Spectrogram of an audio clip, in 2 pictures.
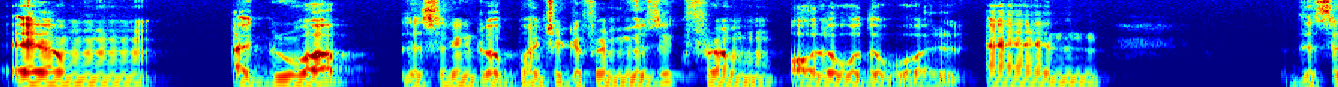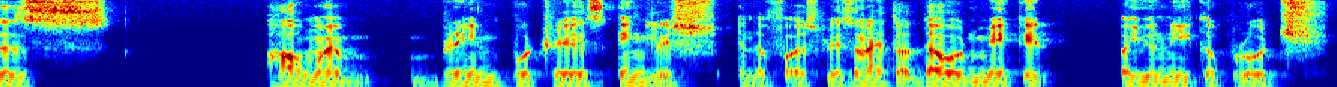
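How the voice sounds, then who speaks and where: Young guy w indian accent, chill and chatty, laughs a lot, mid pitch. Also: moderate pace, gravelly. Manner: relaxed, laughs easily, loose filler-heavy phrasing. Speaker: guest musician. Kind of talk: casual interview talk.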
